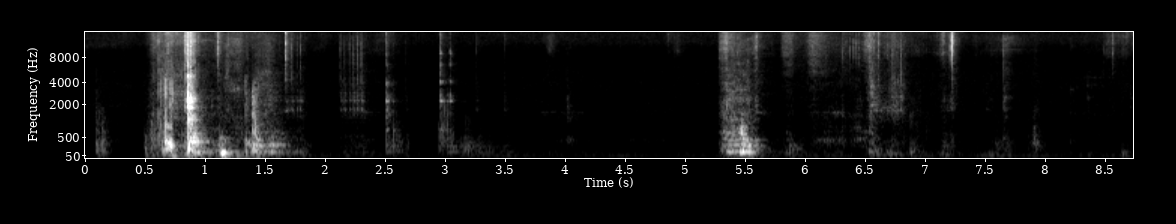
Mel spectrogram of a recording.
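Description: Knocks and clatter from handling a kitchen base cabinet and tools, loudest from about half a second to two seconds in. A second sharp knock comes about five and a half seconds in, with a few light taps and rubbing sounds between.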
